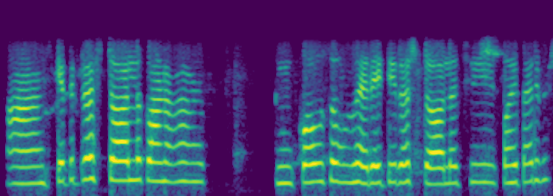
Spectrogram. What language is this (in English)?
Odia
